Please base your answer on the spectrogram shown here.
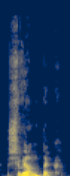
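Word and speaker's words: Świątek: Хоча, повторю ще раз, якщо ви будете вимовляти свтик без букви н, це також не буде помилки. Тому вимовляйте. Я вам зручно запам'ятати і зручно вимовляти. Я завжди кажу швантек, тому що я тисячі разів був в Польщі. Я трішки знаю польську мову і я знаю точно, що я майже стовідсотково правильно вимовляю.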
